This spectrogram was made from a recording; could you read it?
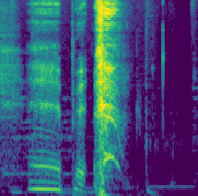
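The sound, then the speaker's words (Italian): A loud cough bursts out after a short voiced throat sound, followed by a brief throaty catch, then quiet. “Per quanto riguarda, scusate, un po' di tosse”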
